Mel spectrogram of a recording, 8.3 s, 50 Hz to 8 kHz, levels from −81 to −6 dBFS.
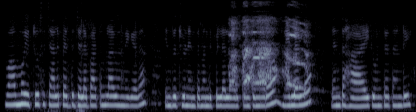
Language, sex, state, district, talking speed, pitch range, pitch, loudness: Telugu, female, Telangana, Nalgonda, 135 wpm, 225-250 Hz, 235 Hz, -37 LUFS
